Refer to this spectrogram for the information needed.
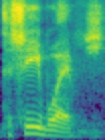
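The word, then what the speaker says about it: Tshiebwe: Shibwe. Did I say that right? – Tashibwe.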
